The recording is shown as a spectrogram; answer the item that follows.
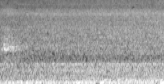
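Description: Steady running noise of a chilled food-packaging floor, with conveyor lines and cooling and ventilation units running: an even hiss over a low rumble.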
